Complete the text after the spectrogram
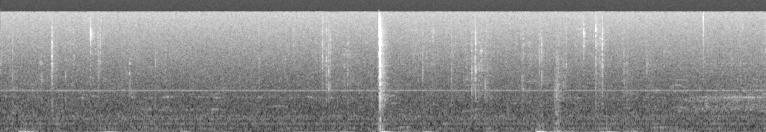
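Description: Trading cards rustle and tap as hands handle them.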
